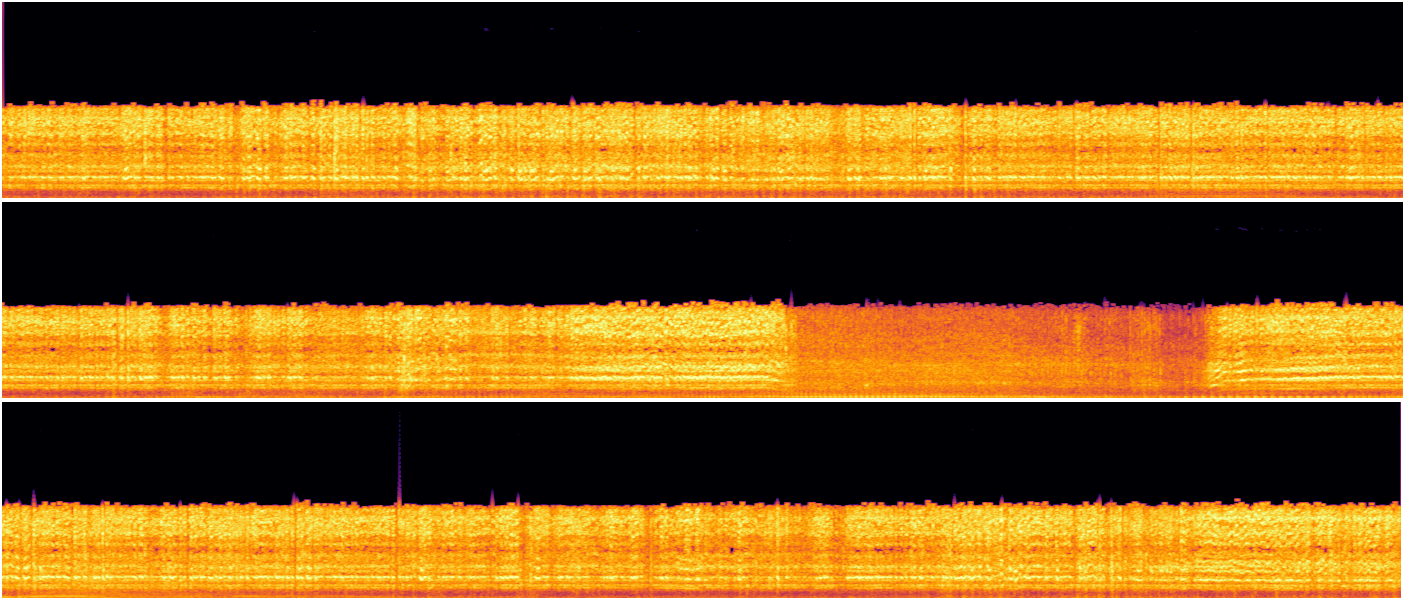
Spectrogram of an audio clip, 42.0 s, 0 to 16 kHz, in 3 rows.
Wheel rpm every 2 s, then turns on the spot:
230, 230, 230, 230, 230, 230, 230, 230, 230, 230, 160, 10, 40, 200, 230, 230, 230, 230, 230, 230, 210.
none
